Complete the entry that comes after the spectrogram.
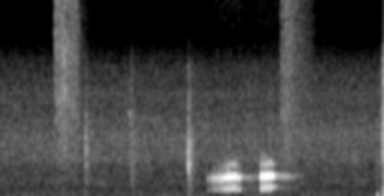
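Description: Frog croaking in Minecraft, a few short croaks near the middle amid light clicks and faint game ambience, fairly quiet with no talking.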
